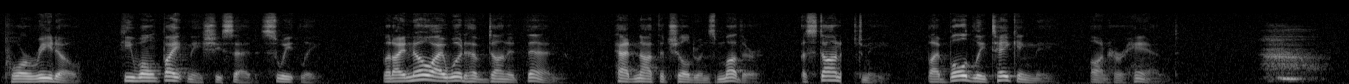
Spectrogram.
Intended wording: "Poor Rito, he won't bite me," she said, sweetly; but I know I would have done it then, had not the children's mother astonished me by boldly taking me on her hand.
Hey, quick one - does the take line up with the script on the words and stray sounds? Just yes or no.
no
